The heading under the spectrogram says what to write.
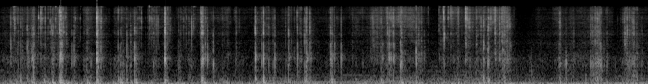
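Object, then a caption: Cotton fleece sweatshirt. Fingernails on both hands scratch the chest of a worn grey Nike cotton fleece sweatshirt. The result is a dense, irregular run of bright, raspy scratching and crinkly tearing sounds with quick strokes and no ring.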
